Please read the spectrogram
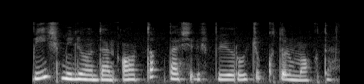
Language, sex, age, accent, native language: Uzbek, female, 18-24, Navoiy, Uzbek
